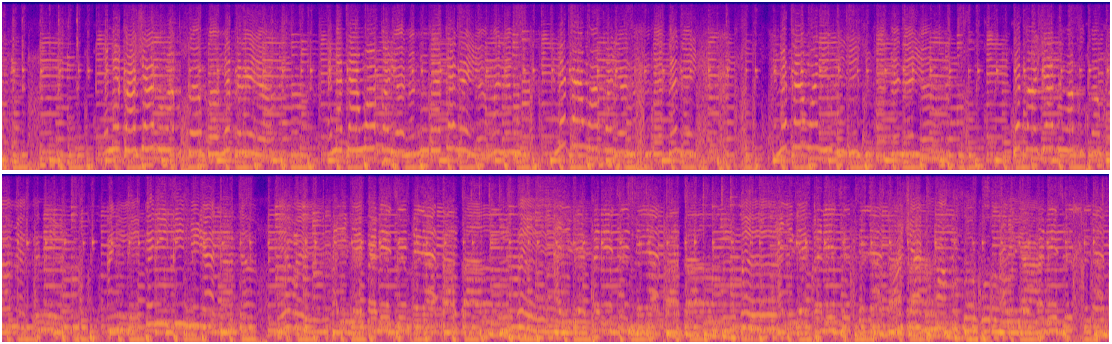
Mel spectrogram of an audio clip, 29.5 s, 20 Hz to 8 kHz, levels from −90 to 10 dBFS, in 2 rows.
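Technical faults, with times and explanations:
0.08–2.75 s, 7.04–16.10 s, 18.17–20.27 s, 22.64–23.63 s, 25.58–26.15 s, 27.80–29.33 s: sound chopped by the voice detector. The sound turns choppy as brief stretches give way to synthetic hiss. The likely cause is the sender's detector repeatedly switching off, swapping in comfort noise for up to 1.17 s per stretch.
4.22–4.25 s and 5.69–5.72 s: sound dropped by the voice detector. A 30 ms piece of sound vanishes into steady noise. The likely cause is the detector mistaking it for background and briefly stopping transmission.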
